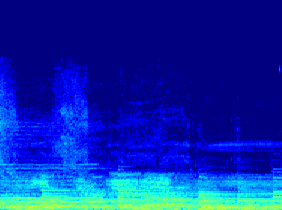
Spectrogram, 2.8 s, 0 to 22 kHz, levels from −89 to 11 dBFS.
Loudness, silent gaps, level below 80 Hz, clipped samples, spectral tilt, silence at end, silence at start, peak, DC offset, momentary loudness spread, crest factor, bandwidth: -32 LUFS; none; -70 dBFS; under 0.1%; -6.5 dB/octave; 0 s; 0 s; -18 dBFS; under 0.1%; 3 LU; 14 dB; 15 kHz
